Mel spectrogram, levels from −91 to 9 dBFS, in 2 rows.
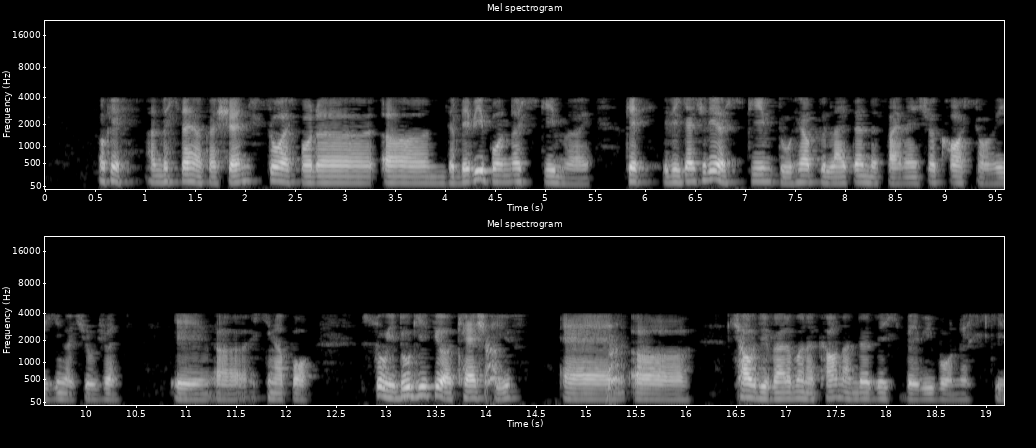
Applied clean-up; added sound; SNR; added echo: classical method Wiener filter.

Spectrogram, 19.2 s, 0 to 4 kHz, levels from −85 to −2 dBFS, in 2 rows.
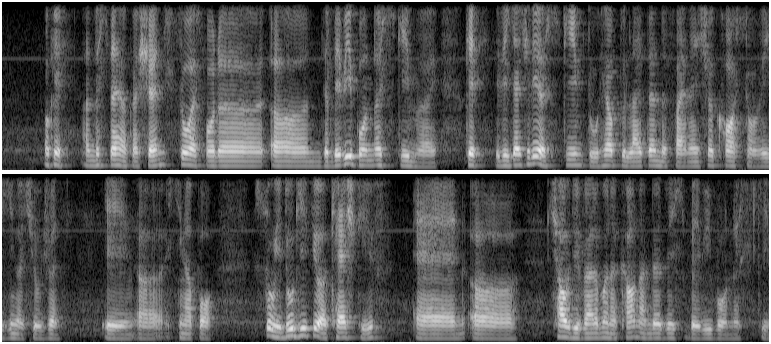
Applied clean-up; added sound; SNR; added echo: none; none; none; none.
